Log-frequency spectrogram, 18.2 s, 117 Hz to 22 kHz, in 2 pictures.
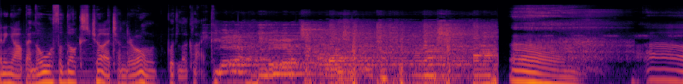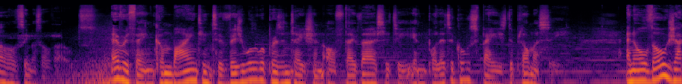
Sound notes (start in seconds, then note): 6.8 sigh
